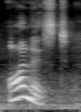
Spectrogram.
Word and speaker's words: honest: The sound should be H, but we pronounce it as an honest.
